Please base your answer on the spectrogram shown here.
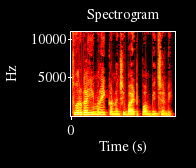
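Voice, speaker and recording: A woman voicing a stern, protective young husband who speaks in curt, sharp commands. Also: mid-range voice, steady tone, fast, dry recording, close to an everyday voice.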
